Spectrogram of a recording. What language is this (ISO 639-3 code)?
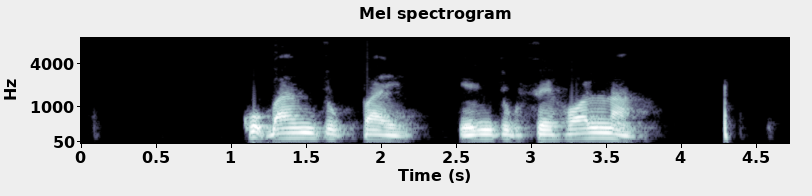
mdd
